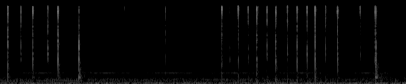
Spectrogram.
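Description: A dark-handled tool taps and scratches across a sheet of small round grey and white ceramic penny tiles on a white backing, while the other hand holds the sheet. About 21 sharp, bright clicks die away almost instantly. They come in a short burst, then a pause, then a faster run of taps over a faint steady hum.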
